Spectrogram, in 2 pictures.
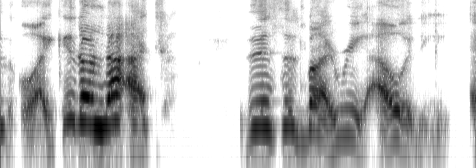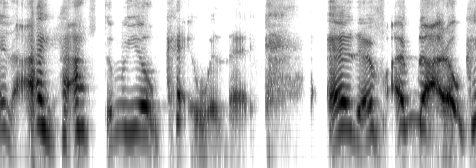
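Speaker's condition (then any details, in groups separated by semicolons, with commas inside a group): Cerebral palsy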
